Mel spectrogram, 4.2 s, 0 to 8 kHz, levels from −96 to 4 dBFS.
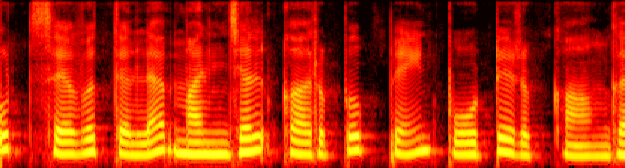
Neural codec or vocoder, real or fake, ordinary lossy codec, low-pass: codec, 16 kHz, 4 kbps, FunCodec, trained on LibriTTS, 50 frames a second; fake; none; none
